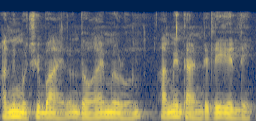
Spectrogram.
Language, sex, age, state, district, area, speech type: Goan Konkani, male, 30-45, Goa, Salcete, rural, spontaneous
